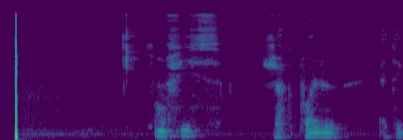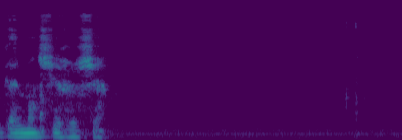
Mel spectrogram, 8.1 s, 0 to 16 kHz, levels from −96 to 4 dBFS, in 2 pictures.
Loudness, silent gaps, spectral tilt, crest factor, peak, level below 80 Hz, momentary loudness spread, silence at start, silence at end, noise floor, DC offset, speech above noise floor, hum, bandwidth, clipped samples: -45 LUFS; none; -5 dB/octave; 42 dB; -4 dBFS; -56 dBFS; 12 LU; 0.15 s; 3 s; -90 dBFS; under 0.1%; 36 dB; none; 11 kHz; under 0.1%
